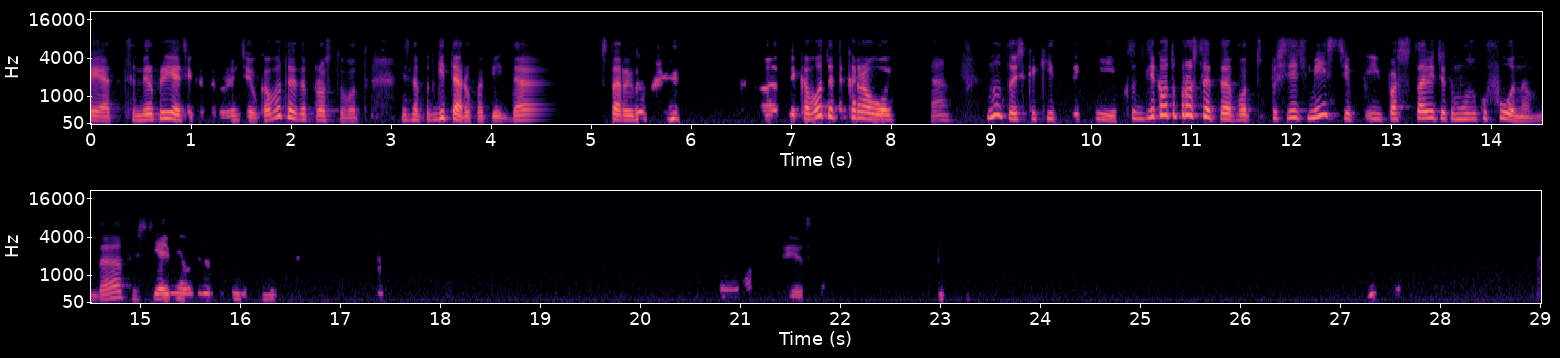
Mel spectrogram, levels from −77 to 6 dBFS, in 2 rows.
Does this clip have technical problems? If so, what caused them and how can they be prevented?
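Yes. At 4.33–5.13 s, right after "знаю под гитару попеть", and at 8.01–8.42 s, a long network dropout, likely from lost packets, smears the last sound into a fading buzz, then silence. A spectrogram shows blurred streaks decaying into a blank band, and the waveform goes flat. A stable, uncongested connection prevents this.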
